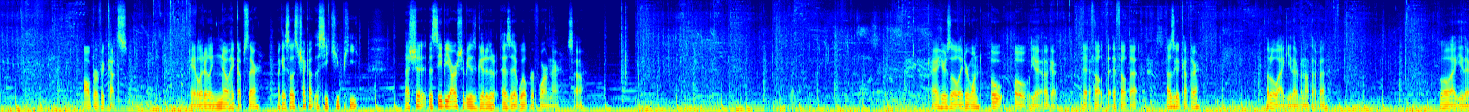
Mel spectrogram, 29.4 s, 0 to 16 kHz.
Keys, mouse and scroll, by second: 3.6 space, 4.2-5.4 scroll down 8, 6.2 middle click, 6.4 scroll up 1, 10.9 click, 11.6-11.9 scroll up 1, 12.4 space, 13.0 middle click, 16.2 middle click.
